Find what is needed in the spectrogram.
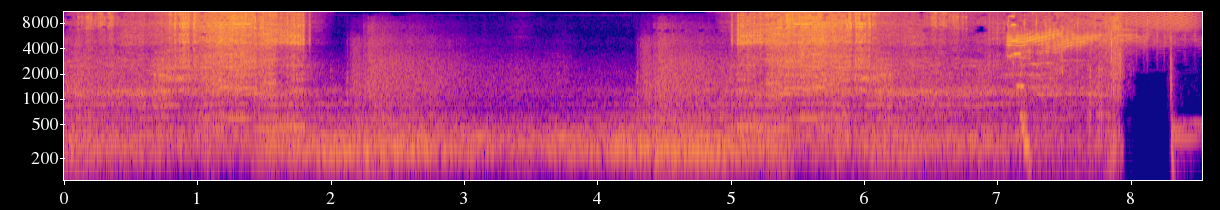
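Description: Logo intro sound effect: a dense, scraping rush of noise that swells twice, about a second in and again from about four seconds, then cuts off suddenly at the end.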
